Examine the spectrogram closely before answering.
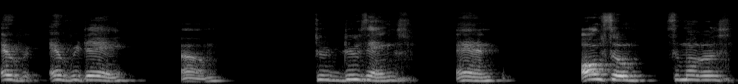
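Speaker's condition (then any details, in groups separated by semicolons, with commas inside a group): Cerebral palsy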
